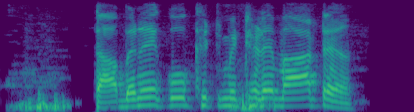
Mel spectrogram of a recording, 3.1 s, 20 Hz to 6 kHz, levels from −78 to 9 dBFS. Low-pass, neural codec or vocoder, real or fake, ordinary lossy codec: 5.4 kHz; none; real; Opus, 24 kbps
